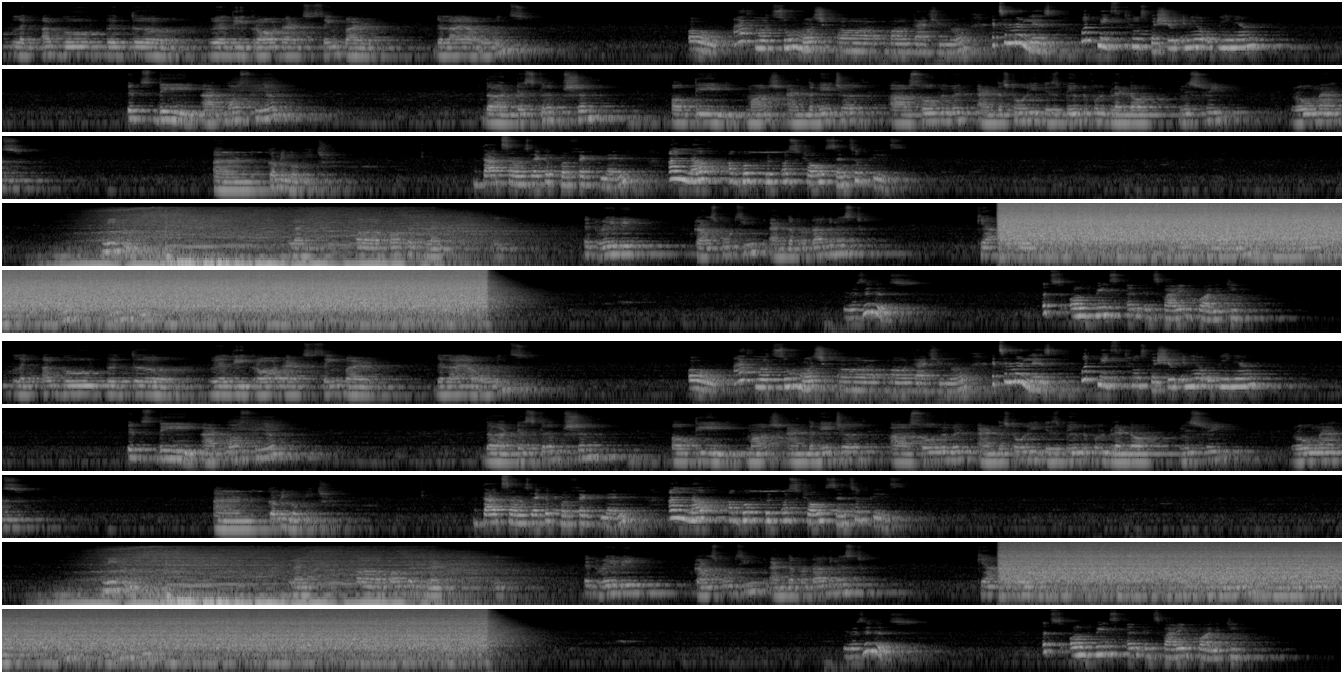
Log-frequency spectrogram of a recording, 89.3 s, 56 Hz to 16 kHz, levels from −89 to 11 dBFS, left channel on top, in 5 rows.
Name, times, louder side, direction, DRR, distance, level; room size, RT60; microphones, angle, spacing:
voice 1, 0.1-5.0 5.7-7.0 19.5-21.7 24.3-25.9 26.8-29.4 29.7-33.2 33.5-34.2 35.1-36.0 38.5-40.1 54.9-55.5 57.4-57.7 58.3-59.6 60.1-60.3 61.4-62.1 62.8-65.1 66.6-67.7 69.1-73.9, equal, 75° left, -5 dB, 3.8 m, -40 dB
voice 2, 9.1-14.0 14.4-16.8 38.7-38.8 42.0-44.1 44.6-47.6 82.7-83.6 85.3-88.0, equal, 5° left, 0 dB, 0.6 m, -36 dB
sound 1, 54.1-60.2, right 1 dB, 35° left, 1.0 m, -33 dB
Water, 66.9-78.0, left 6 dB, 50° left, 0.4 m, -24 dB
18.5 x 9.1 x 2.7 m, 1.5 s
head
